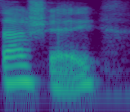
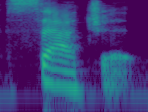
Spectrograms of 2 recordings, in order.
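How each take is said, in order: First: The word ends with a 'shay' sound. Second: The word ends with a 'chet' sound. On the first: The speaker calls it right. "it is actually pronounced sachet" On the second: The speaker calls it wrong. "it looks like the word sachet"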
